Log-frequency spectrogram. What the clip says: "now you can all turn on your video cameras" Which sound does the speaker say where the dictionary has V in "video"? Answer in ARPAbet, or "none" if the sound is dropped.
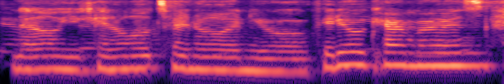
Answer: V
